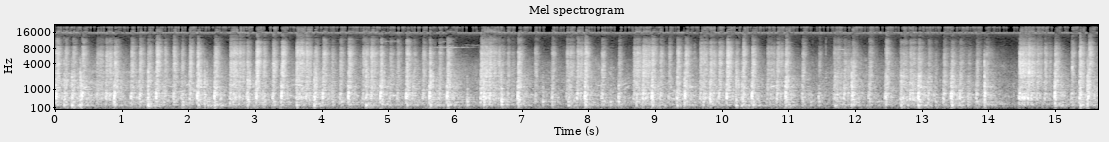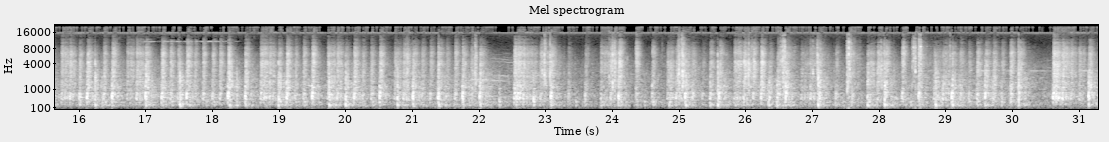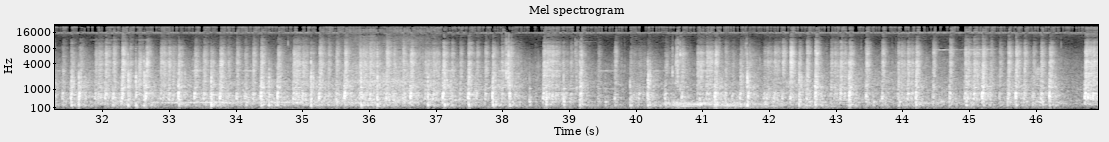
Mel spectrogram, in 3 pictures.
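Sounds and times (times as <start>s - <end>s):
snare drum cadence: 14.8s - 46.3s
bass drum: 31.2s - 44.5s.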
